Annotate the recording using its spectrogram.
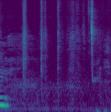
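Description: Deck of oracle cards being shuffled by hand: a few faint, separate flicks and snaps of the cards, about four in all.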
